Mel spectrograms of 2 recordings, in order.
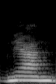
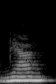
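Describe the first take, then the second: Both takes have the same delivery.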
